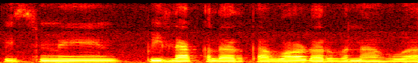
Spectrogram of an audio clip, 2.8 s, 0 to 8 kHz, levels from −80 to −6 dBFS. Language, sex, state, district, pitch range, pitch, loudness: Hindi, female, Jharkhand, Palamu, 175-190 Hz, 185 Hz, -16 LUFS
